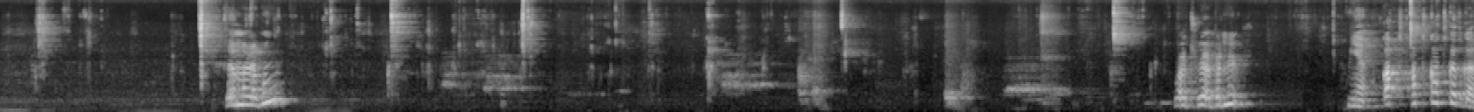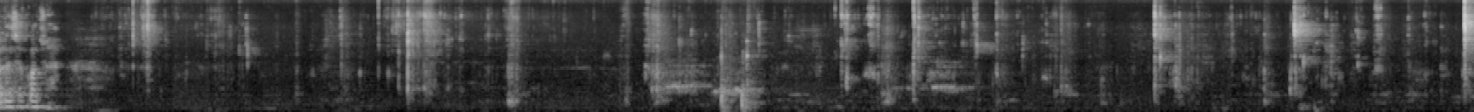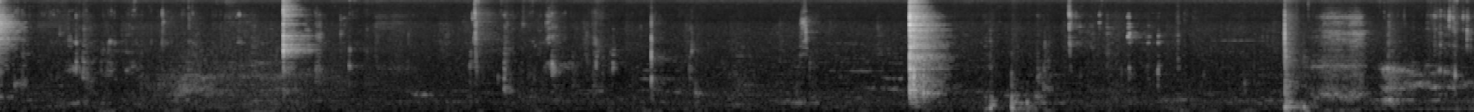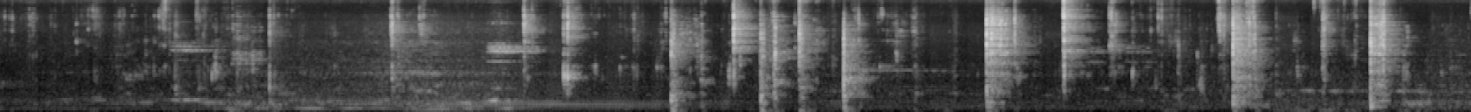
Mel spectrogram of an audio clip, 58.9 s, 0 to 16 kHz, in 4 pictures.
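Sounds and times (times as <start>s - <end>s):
person chewing and crunching food: 0.0s - 2.3s, 3.0s - 11.7s, 12.7s - 14.3s, 15.5s - 39.1s, 39.7s - 58.9s
wet mouth smacks: 2.0s - 2.2s.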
